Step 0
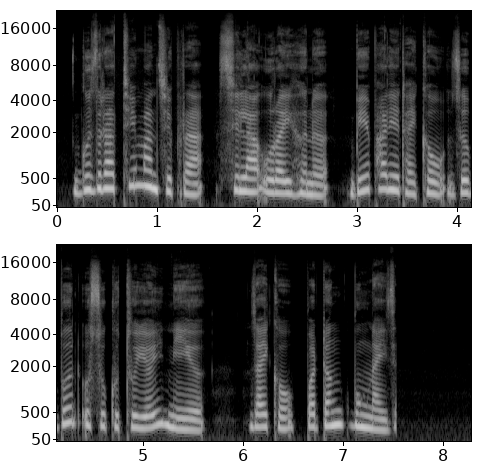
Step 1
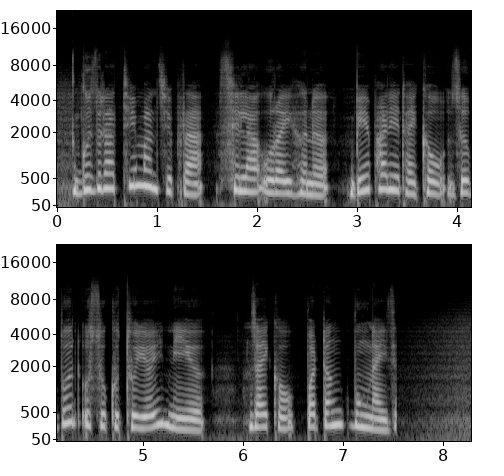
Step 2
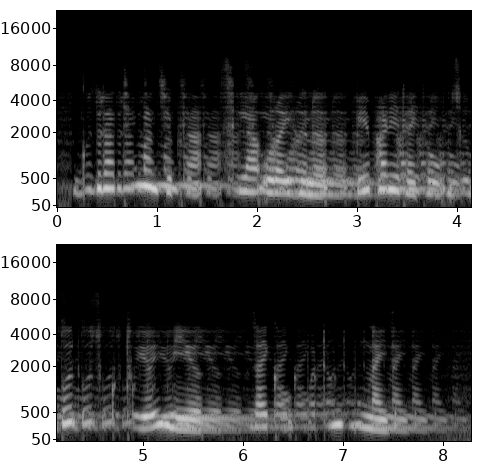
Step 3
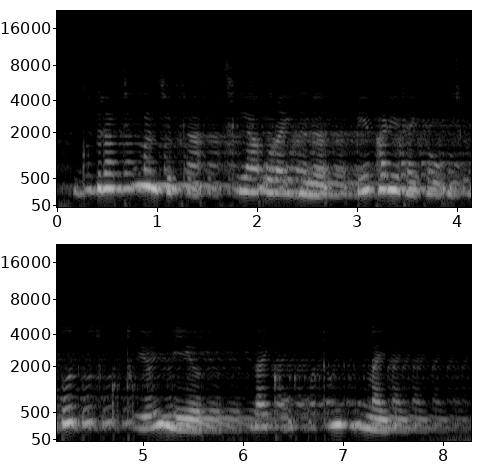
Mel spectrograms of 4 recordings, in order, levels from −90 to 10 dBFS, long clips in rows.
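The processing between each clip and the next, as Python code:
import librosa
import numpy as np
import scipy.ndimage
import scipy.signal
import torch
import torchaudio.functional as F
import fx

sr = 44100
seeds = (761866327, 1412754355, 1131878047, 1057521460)

y1 = scipy.signal.sosfilt(scipy.signal.butter(4, 4400.0, 'lowpass', fs=sr, output='sos'), x)
y1 = y1 + 0.46 * np.pad(y1, (int(2.6 * sr / 1000.0), 0))[:len(y1)]
y1 = fx.band_squash(y1, sr, depth_pct=100)
y1 = y1 * librosa.db_to_amplitude(1.5)
y2 = fx.auto_swell(y1, sr, attack_ms=148.0)
y2 = fx.echo_feedback(y2, sr, ms=200, feedback_pct=58, wet_db=-8)
y2 = fx.spectral_expand(y2, sr, expansion=1.5)
y3 = fx.fixed_phaser(y2, sr, hz=660.0, stages=8)
y3 = fx.doubler(y3, sr, ms=46.0, db=-13)
y3 = fx.echo_wet_highpass(y3, sr, ms=148, feedback_pct=84, hz=1900.0, wet_db=-14.5)
y3 = y3 * librosa.db_to_amplitude(-8.5)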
